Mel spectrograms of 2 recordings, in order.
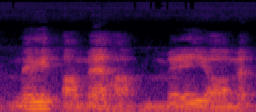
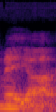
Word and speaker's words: me'ameha: It's actually, it imparts a glottal stop. If it has a pronounced vowel, you pronounce just the sound of the vowel, but with a glottal stop. So this isn't me'ameha, it's me'ameha. Do you hear the difference? Yeah, without accenting it, me'ameha, not meya, it's not mayonnaise, right? Me'ameha. Do you hear the stop?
